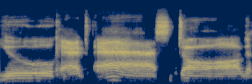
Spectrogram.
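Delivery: deep, very slow, drawn-out growling cat voice. Storyteller voicing a cat challenging a dog: deep cat growl. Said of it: "It's deep cat growl".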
